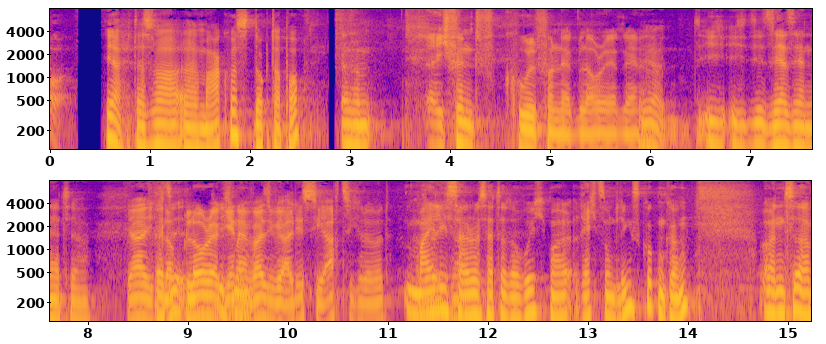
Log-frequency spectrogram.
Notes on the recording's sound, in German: Live in Kassel. Vor Publikum.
